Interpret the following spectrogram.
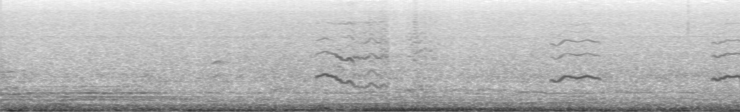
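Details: Baby monkey crying after being separated from its mother: a few thin, wavering, warbling cries with bending pitch at three to four seconds and again near six and seven seconds, over a steady low background rumble.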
